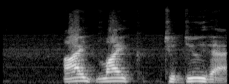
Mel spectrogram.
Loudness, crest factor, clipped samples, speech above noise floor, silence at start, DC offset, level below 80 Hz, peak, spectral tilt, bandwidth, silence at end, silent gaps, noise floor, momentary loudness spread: -13 LUFS; 14 dB; under 0.1%; 38 dB; 0.65 s; under 0.1%; -52 dBFS; 0 dBFS; -7 dB/octave; 13.5 kHz; 0 s; none; -50 dBFS; 12 LU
